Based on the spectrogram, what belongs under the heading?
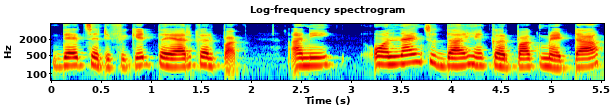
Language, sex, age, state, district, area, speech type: Goan Konkani, female, 18-30, Goa, Salcete, urban, spontaneous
